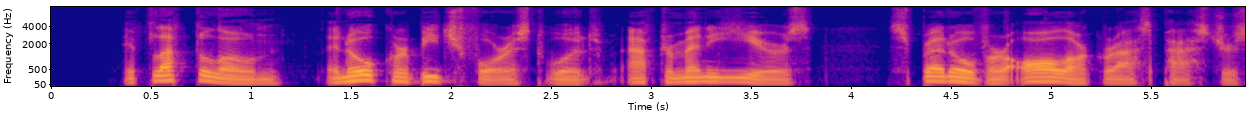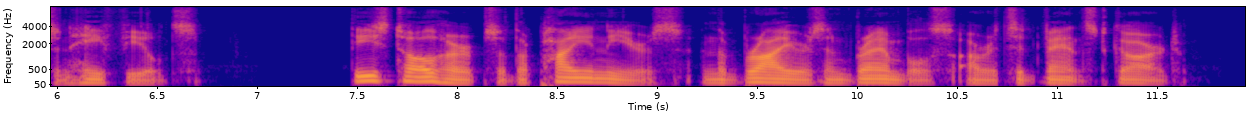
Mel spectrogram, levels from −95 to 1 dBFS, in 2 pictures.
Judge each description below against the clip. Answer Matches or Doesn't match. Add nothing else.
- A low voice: Matches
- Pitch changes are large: Matches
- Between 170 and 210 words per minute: Matches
